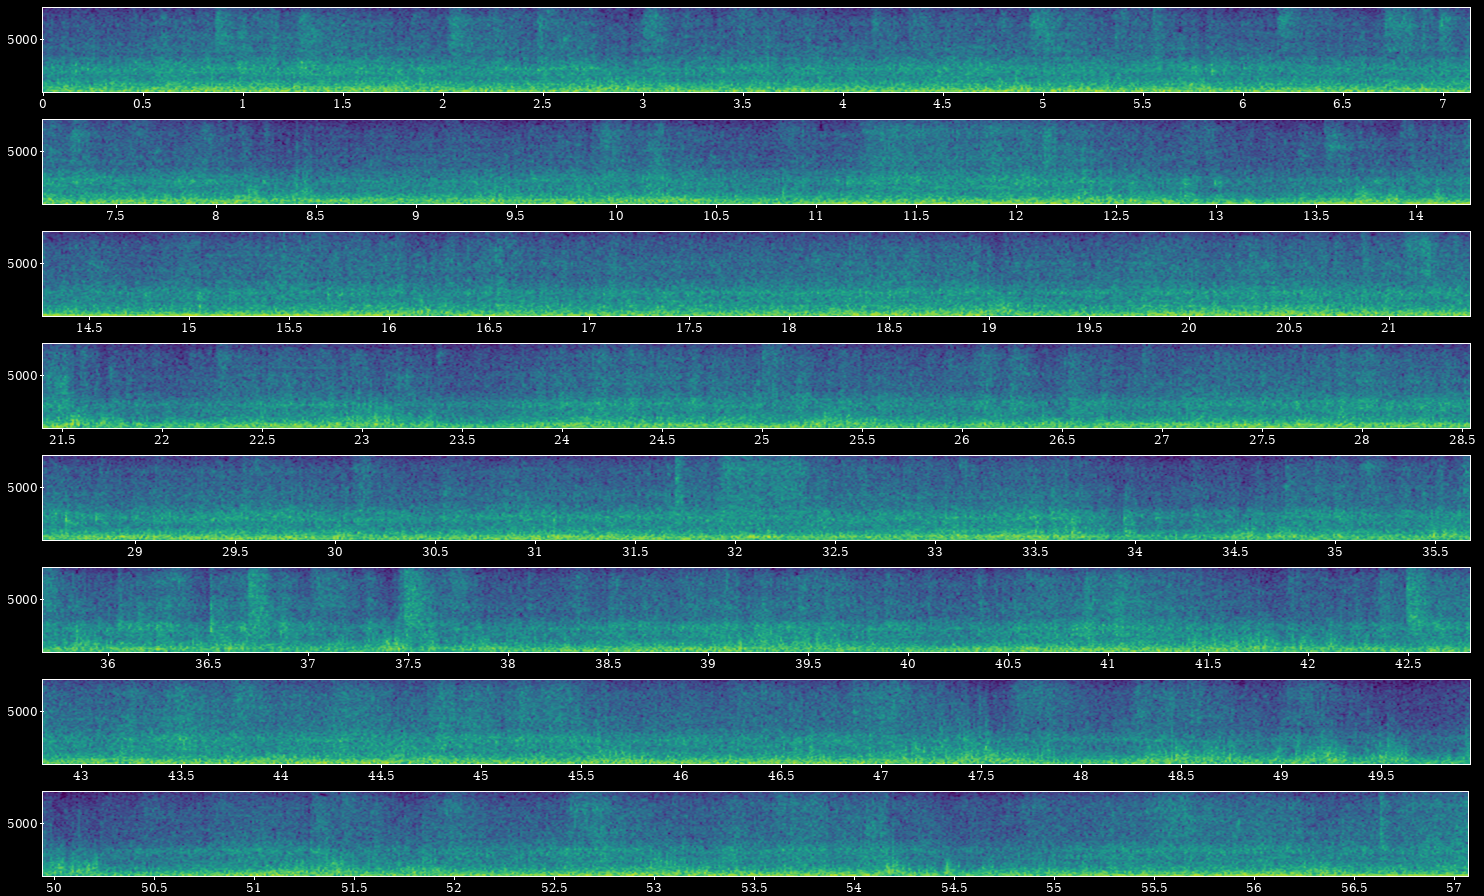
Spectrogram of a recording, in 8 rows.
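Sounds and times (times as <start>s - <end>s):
diesel locomotive engine hum: 0.0s - 57.0s
wheels clicking over rail joints: 0.0s - 57.0s.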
